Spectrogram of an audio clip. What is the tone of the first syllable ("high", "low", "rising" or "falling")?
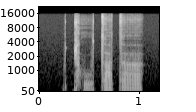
low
